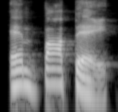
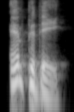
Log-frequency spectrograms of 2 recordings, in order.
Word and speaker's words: Mbappé: Listen, I'm no I'm no uh expert when it comes to names, but it's pronounced Mbappé, not empathy.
